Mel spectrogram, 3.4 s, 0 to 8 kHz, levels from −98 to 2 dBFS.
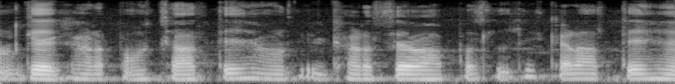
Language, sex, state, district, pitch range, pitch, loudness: Hindi, male, Chandigarh, Chandigarh, 125-130 Hz, 125 Hz, -21 LUFS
